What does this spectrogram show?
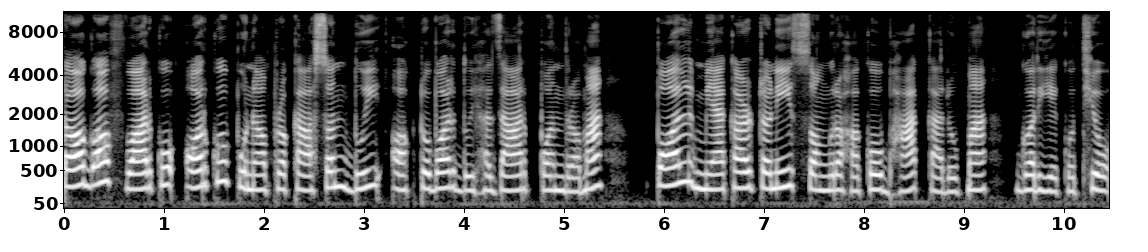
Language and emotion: Nepali, neutral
